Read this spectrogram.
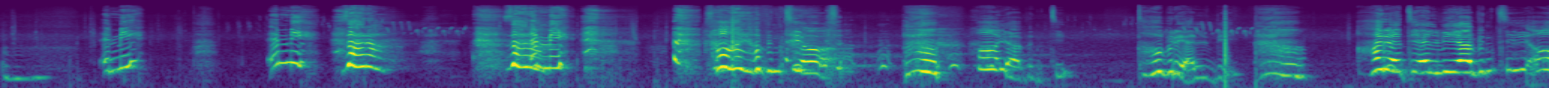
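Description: A middle-aged woman speaks loudly and with agitation, close by.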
